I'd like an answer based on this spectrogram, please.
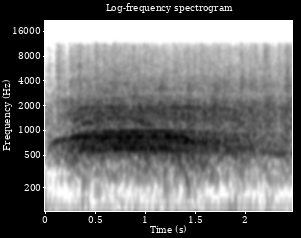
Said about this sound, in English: Give me a round of applause if you've ever heard our podcast Do Go On before.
